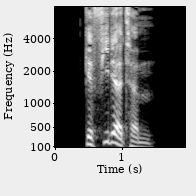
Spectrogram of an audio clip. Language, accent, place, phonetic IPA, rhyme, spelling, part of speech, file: German, Germany, Berlin, [ɡəˈfiːdɐtəm], -iːdɐtəm, gefiedertem, adjective, De-gefiedertem.ogg
- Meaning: strong dative masculine/neuter singular of gefiedert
